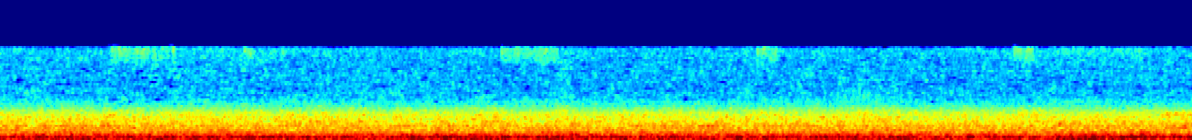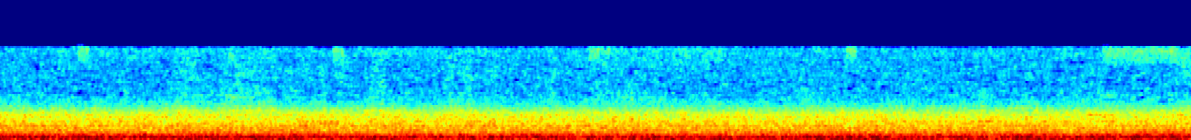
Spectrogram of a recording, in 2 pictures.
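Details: Steady broadband hum, like an air conditioner or fan running in a small room, continues unchanged throughout with no animal voice.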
